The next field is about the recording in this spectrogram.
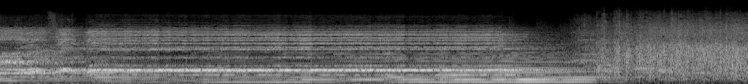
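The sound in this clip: Applause from a packed hall for maestro Mansurian, after children from Artsakh sing a melody he wrote. Sustained tonal music fills the first six seconds, then dense, steady clapping carries on alone.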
